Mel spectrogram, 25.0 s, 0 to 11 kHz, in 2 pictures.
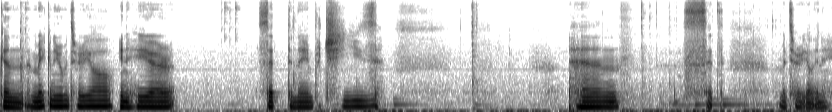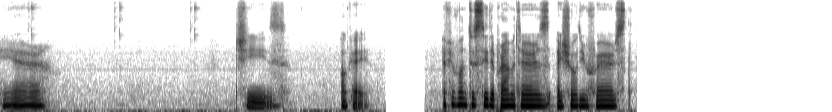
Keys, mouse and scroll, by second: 0.4-2.6 drag, 3.4 click, 3.5-5.2 drag, 5.2 e, 9.7 space, 15.4-17.8 drag, 17.8-18.8 middle drag, 22.9 alt+F11.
